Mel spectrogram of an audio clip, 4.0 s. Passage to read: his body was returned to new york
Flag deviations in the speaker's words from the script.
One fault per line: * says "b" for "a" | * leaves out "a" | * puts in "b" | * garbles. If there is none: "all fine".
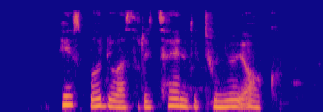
all fine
